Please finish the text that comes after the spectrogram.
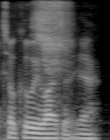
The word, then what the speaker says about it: tokui waza: That's your tokui waza. Am I saying it right? Yeah, tokui waza.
